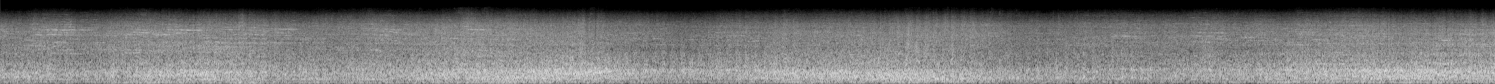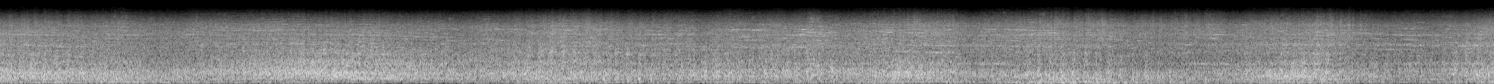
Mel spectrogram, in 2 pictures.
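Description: Freight cars of a passing mixed freight train rolling by close to the track: a steady rumble and clatter of steel wheels on the rail that swells and eases every few seconds as each car goes by.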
